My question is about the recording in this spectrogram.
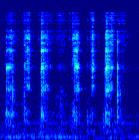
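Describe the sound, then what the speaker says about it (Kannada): Mustard seeds tossed into a pan of frying fenugreek for pickle-making, giving a series of light, bright crackling pops and clinks in uneven bursts, fairly faint and close. "ಈಗ ಸಾಸಿವೆ ಹಾಕ್ತಾ ಇದ್ದೀನಿ."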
